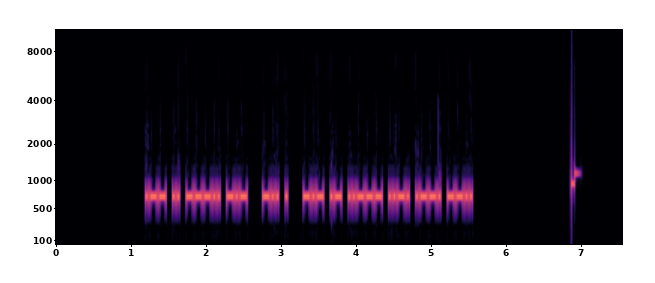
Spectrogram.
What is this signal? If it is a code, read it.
Morse code, heard as a keyed tone, about 40 wpm, 700 Hz. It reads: WI8K DE KA2FPZ
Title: USA Callsign DE Callsign 40wpm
